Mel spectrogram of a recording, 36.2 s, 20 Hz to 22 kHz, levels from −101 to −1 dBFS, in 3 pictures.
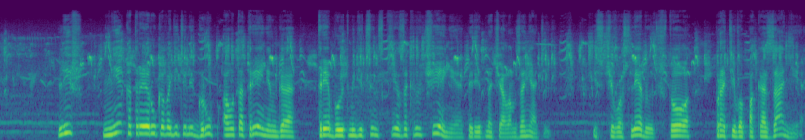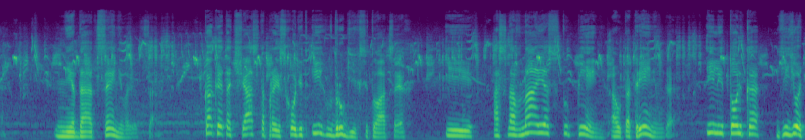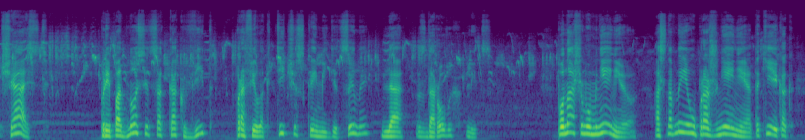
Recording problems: animal sounds; noticeable; throughout; 10 dB below the speech

